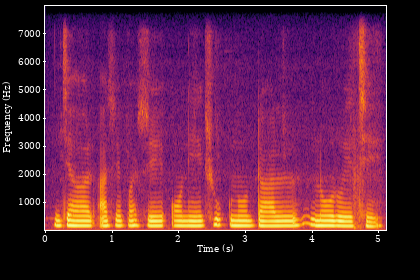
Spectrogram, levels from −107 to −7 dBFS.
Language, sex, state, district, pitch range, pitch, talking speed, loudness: Bengali, female, West Bengal, Kolkata, 170-180 Hz, 175 Hz, 70 wpm, -14 LUFS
